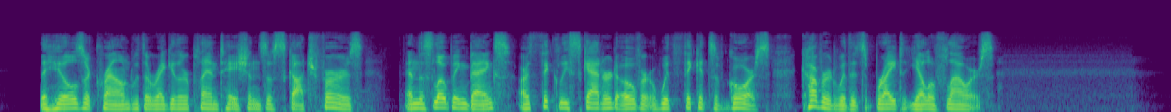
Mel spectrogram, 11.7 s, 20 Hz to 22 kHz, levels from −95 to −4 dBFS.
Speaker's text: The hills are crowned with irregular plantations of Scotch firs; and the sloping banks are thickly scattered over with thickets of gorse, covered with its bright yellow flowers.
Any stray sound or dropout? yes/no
no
